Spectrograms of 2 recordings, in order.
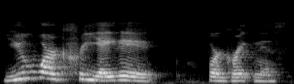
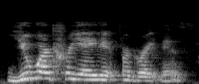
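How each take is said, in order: First: Very slow, words spaced out; slow and deliberate. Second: Said in the usual way. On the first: Real, not acted. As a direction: let it sink in slowly. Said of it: "I'm sitting here talking slow".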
